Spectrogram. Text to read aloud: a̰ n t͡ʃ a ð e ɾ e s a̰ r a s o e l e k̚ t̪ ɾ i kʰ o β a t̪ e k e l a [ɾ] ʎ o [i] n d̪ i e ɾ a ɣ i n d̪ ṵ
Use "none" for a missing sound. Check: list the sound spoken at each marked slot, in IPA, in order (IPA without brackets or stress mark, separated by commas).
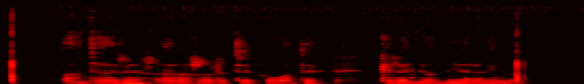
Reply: none, a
